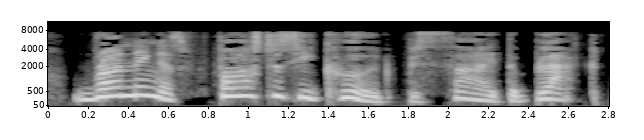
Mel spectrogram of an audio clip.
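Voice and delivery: usual speaking voice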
